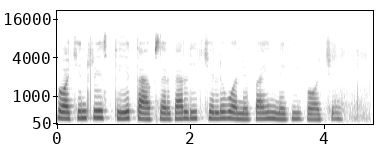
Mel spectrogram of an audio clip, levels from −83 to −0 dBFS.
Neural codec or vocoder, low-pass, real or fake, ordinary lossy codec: none; 9.9 kHz; real; none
